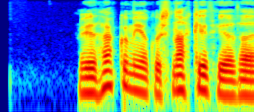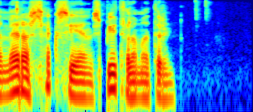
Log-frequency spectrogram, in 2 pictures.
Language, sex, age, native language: Icelandic, male, 40-49, Icelandic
